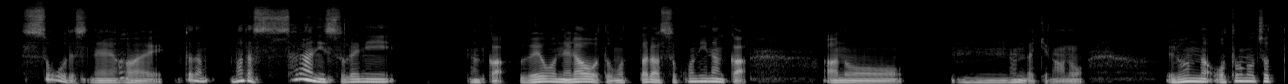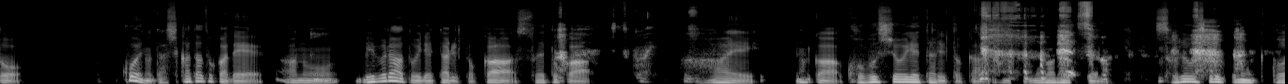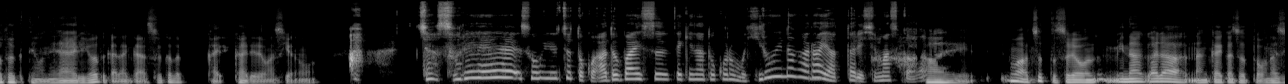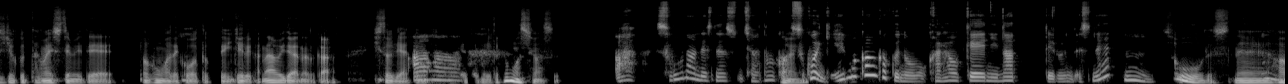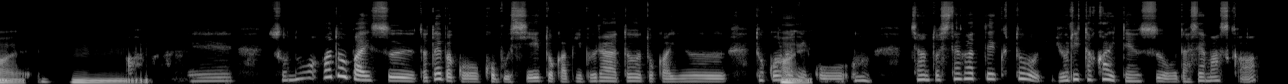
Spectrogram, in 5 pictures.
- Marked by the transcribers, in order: tapping; laugh; laughing while speaking: "そう"; laugh; "書いてます" said as "かいててます"; other background noise
- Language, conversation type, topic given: Japanese, podcast, カラオケで歌う楽しさはどこにあるのでしょうか？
